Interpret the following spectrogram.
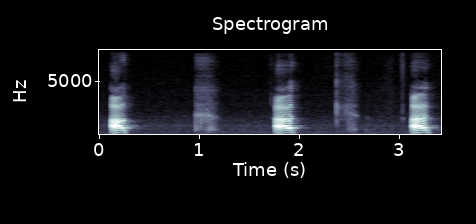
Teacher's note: ज़बान की जड़ से थोड़ा सा आगे आए हैं, वो जो ज़बान का हिस्सा है वो ऊपर तालू को लगा है जो सख्त तालू था, यहां से काफ अदा हुआ है।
